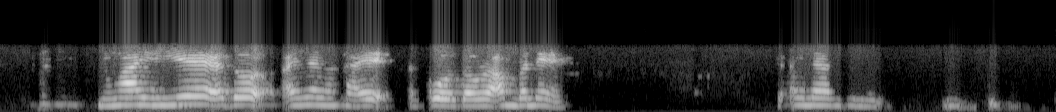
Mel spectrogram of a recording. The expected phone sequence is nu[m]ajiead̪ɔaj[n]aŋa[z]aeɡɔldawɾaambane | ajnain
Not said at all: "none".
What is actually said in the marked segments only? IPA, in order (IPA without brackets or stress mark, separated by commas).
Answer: ŋ, n, s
